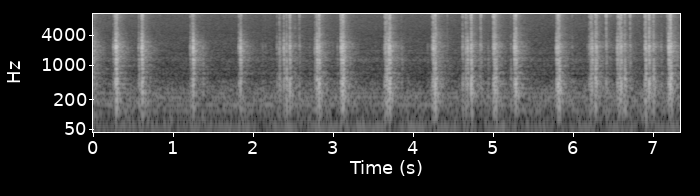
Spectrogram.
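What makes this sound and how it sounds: Very long curved fingernails on crossed hands tap their tips against a flat, solid, glossy dark-brown wood-grain tabletop. The result is a series of sharp, bright, clicky taps that die away almost instantly, in an irregular rhythm with occasional quick flurries and quiet gaps between them.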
